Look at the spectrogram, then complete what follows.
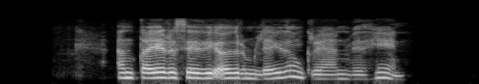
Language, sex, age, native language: Icelandic, female, 40-49, Icelandic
